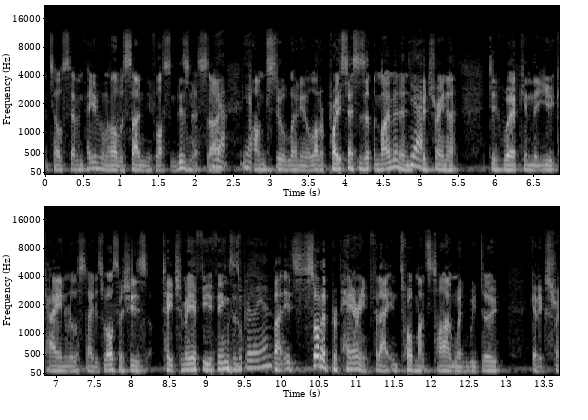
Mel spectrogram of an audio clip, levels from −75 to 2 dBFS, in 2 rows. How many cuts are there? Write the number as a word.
two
